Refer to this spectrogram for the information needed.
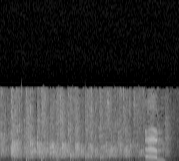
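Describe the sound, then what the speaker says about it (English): Applause for a vice-chancellor at a memorial lecture, a steady spread of clapping from the audience lasting a few seconds, moderately faint, before a brief tonal sound cuts in near the end. "let's give our Vice-chancellor another round of applause."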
